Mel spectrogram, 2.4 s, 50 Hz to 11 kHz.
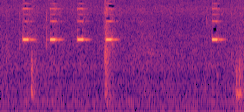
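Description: Verifone VX 820 PIN pad beeping four times as PIN digits are keyed in: short, high beeps about a quarter second apart, each with a faint key click.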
